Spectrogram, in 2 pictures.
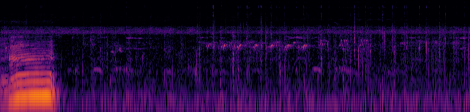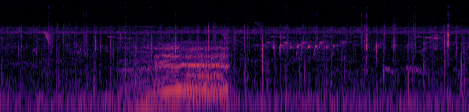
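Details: Cows being herded at sunset in the evening: a short, strong moo at the start, then a quieter stretch with faint chirping and a rising, drawn-out low near ten seconds, steady high hum throughout.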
